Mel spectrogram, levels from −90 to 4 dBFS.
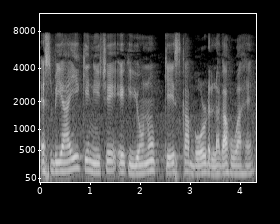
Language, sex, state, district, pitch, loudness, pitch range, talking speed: Hindi, male, Uttar Pradesh, Lucknow, 135 Hz, -19 LUFS, 120-145 Hz, 150 wpm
